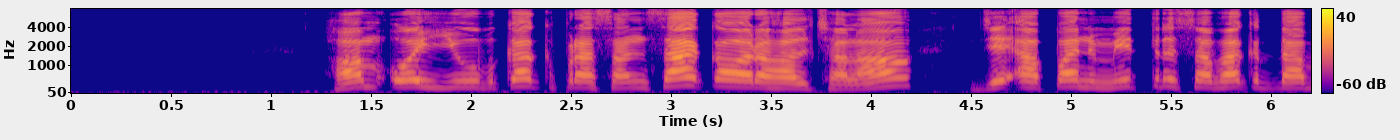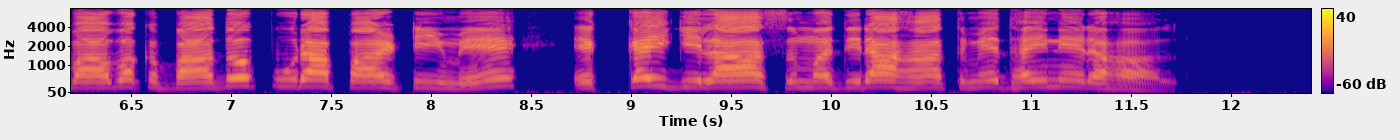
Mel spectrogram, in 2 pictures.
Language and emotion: Maithili, happy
